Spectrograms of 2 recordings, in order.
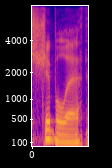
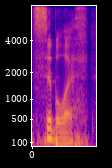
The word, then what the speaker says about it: shibboleth: that they say is shibboleth and they could not pronounce it right they didn't say the sh properly we said sybilith and so they found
